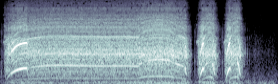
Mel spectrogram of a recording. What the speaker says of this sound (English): we're going to take a drill and we're just going to hand drill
